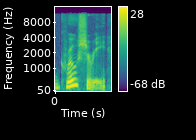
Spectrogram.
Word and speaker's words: grocery: You can say grocery with an s sound or as many people in the US do, you can say grocery like it has an sh sound in the middle.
